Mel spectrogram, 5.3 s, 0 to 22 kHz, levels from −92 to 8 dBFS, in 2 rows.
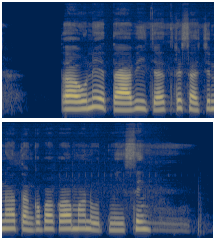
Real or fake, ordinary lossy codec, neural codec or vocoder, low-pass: real; none; none; none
